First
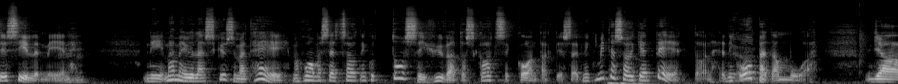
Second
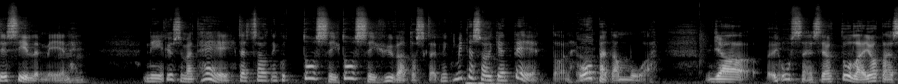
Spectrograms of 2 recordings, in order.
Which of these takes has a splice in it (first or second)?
second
